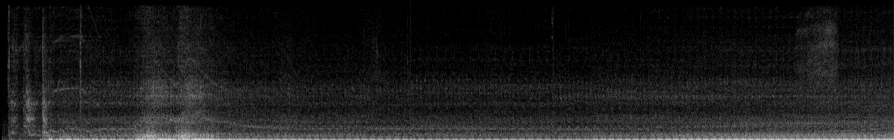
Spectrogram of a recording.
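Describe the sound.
A motorcycle engine starts and revs hard before pulling away onto the road, its rough mid-pitched drone holding steady and then swelling louder again toward the end.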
